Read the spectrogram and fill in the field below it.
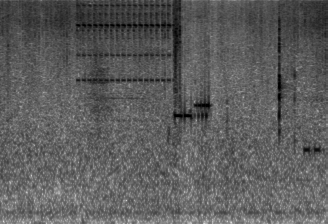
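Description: An electronic scanner beeps in short high tones.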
